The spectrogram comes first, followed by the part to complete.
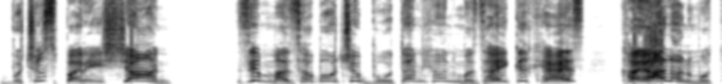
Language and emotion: Kashmiri, angry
